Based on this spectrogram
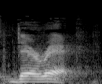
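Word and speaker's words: derek (דרך): And that word is derek.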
